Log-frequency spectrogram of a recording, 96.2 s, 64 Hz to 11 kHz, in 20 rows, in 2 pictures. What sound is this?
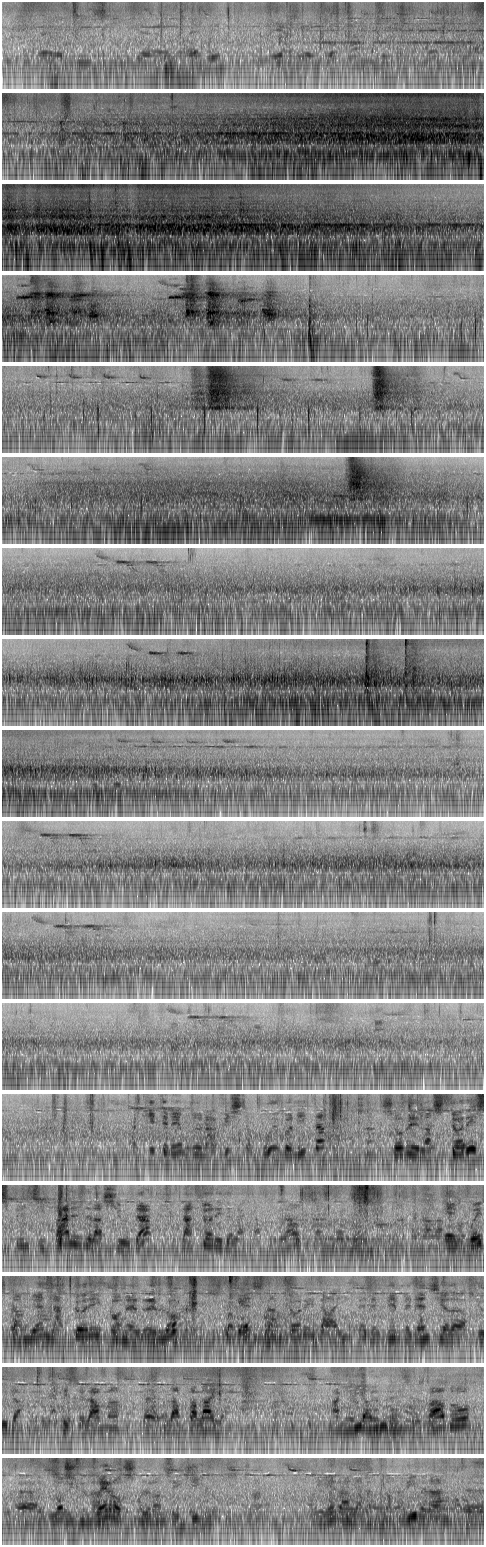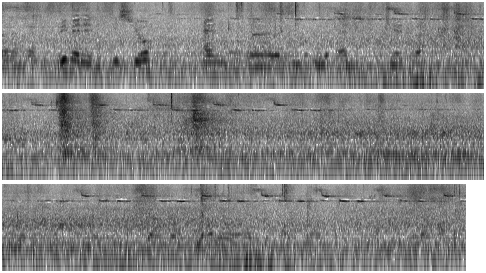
20100402.Gent.Street.01
tramway passing by, footsteps, traffic noise, and a bird singing. Near the end, male voice talks about the place in Spanish with strong Dutch accent. Some wind noise. Recorded near Sint Baafskathedraal, Gent (Belgium) using Olympus LS10 internal mics
ambiance, belgium, field-recording, tramway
